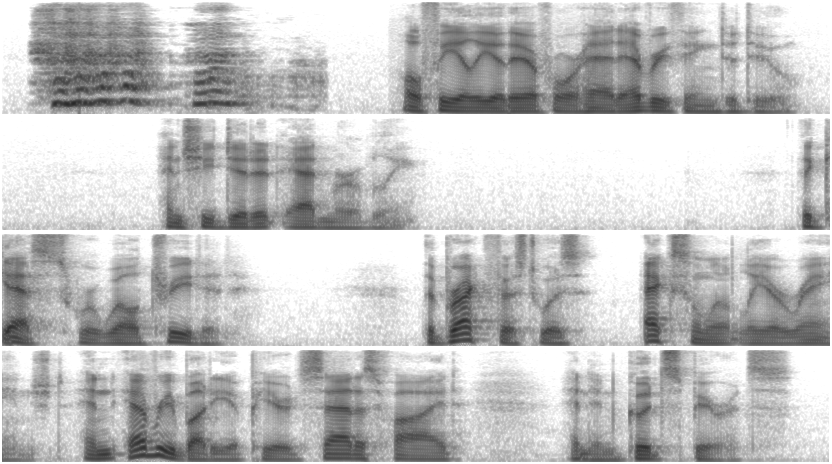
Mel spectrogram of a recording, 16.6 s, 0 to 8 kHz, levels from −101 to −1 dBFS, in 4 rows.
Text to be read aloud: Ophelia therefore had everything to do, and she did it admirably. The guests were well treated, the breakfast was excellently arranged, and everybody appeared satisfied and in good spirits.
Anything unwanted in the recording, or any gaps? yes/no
yes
